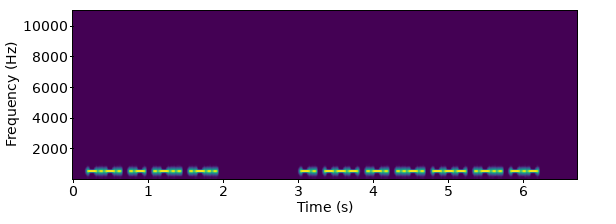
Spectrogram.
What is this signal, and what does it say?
Morse code, heard as a keyed tone, about 30 wpm, 550 Hz. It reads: CALL NORFOLK
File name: Ultimate Word List / 30WPM Ultimate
